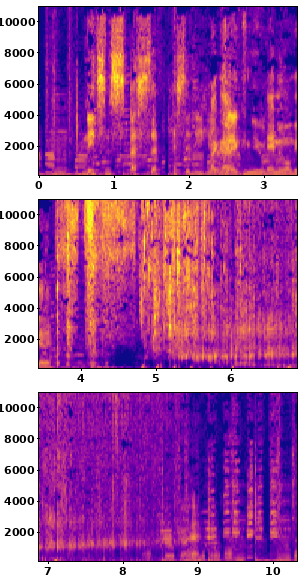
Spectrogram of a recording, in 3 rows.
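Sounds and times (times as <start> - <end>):
speech: 0.6 - 4.4, 8.6 - 10.3
beer glugging out of a bottle into a glass: 4.0 - 8.7.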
